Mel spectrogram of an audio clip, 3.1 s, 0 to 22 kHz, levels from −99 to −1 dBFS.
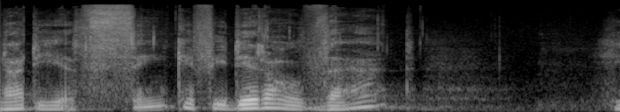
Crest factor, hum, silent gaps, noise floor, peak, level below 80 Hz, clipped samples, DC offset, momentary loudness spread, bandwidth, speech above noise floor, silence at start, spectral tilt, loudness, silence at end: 20 dB; none; none; -68 dBFS; -16 dBFS; -72 dBFS; under 0.1%; under 0.1%; 13 LU; 18 kHz; 34 dB; 0 s; -5 dB/octave; -34 LUFS; 0 s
